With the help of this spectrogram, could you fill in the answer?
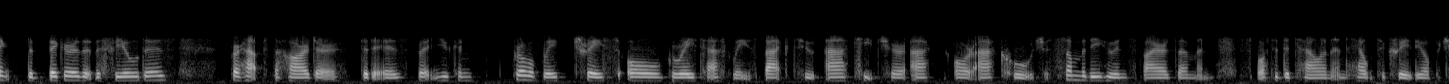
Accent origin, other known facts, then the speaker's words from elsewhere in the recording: Scotland, United Kingdom; as a Scottish tennis person myself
